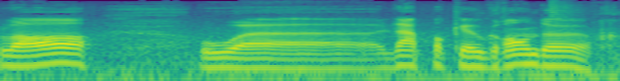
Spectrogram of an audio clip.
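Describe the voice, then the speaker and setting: Talking at a very slow pace, a man uses a medium pitch and ordinary pitch variation. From German-speaking Switzerland. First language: Swiss German (speaking French). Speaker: cooper. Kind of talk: interview. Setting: workshop.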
